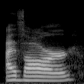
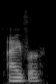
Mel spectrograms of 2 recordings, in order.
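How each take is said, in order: First: Ivar said as "EYE-var" with a clear ar; Ivar, fixing the vowel; corrected name. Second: Ivor said as "EYE-ver"; wrong name. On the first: Fixing the Viking name after a slip. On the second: Correcting herself from Ivor. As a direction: Ivor with a soft unstressed end. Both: Shown as a demonstration.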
